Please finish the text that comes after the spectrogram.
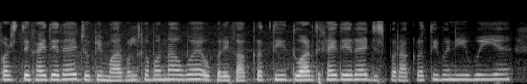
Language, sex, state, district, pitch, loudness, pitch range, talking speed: Hindi, female, Uttar Pradesh, Etah, 220 Hz, -19 LUFS, 205-225 Hz, 295 wpm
